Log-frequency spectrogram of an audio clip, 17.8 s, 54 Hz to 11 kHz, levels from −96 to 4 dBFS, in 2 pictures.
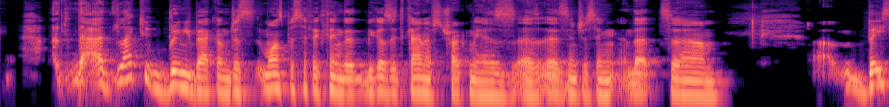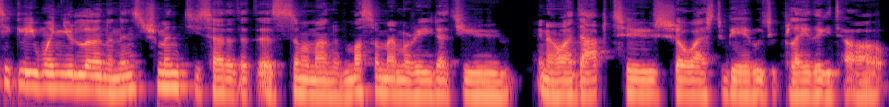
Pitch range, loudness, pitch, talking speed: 100-135 Hz, -20 LUFS, 110 Hz, 180 wpm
